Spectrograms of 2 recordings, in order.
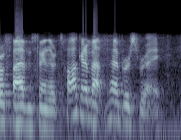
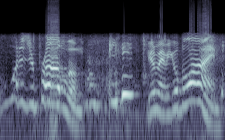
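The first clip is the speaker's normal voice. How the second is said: high, indignant complaint; a hammed-up whiny protest; mock annoyance; 10 semitones higher than usual. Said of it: "I'm like".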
